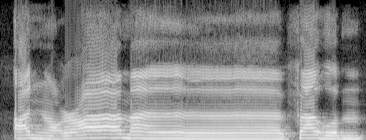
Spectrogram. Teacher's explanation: لہم مما عملت ایدینا انعاما فہم، نون کے بعد عین ہے، یہاں پر عین کو کلیئر کرنا ہے، حمزہ کی آواز نہیں آنی چاہیے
